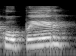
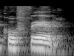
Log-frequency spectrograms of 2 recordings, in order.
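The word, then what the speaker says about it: כופר: La palabra coper, en algunos sitios dicen cofer, cofer, pero en hebreo recuerden que cuando no hay vocales se puede pronunciar de las dos formas, traducido como expiación.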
